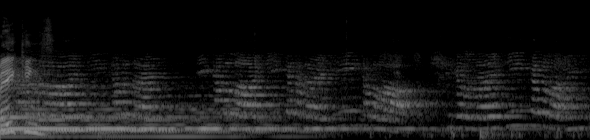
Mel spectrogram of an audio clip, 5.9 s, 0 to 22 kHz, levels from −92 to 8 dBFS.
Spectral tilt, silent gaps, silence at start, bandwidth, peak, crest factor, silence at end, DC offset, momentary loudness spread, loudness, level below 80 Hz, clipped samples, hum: -5 dB/octave; none; 0 s; 13 kHz; -22 dBFS; 24 dB; 0 s; under 0.1%; 15 LU; -48 LUFS; under -90 dBFS; under 0.1%; none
